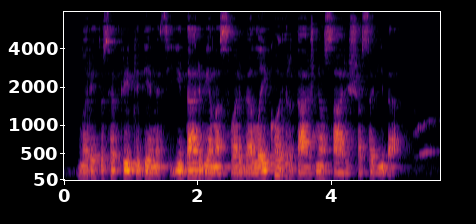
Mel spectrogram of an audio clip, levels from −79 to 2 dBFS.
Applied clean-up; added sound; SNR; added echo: none; none; none; reverberation time 0.4 s.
